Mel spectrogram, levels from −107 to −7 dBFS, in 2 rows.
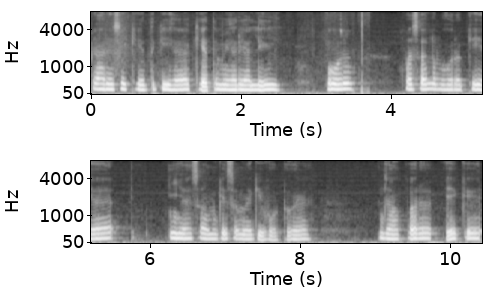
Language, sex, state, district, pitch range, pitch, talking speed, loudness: Hindi, male, Uttar Pradesh, Muzaffarnagar, 170-190 Hz, 180 Hz, 140 wpm, -15 LUFS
